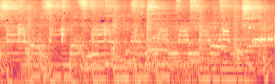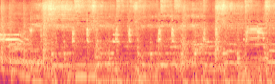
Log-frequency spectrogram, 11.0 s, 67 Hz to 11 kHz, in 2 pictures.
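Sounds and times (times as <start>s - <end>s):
dance band playing upbeat music: 0.0s - 11.0s
steady drum beat: 0.0s - 11.0s.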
